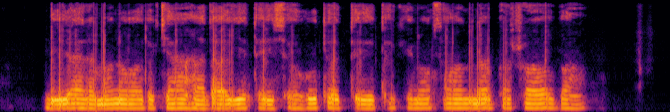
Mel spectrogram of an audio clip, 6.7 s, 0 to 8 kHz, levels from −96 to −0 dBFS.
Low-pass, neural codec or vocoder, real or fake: 7.2 kHz; codec, 16 kHz, 8 kbps, FreqCodec, smaller model; fake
